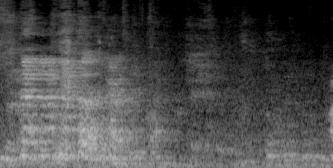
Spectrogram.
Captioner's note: laughter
